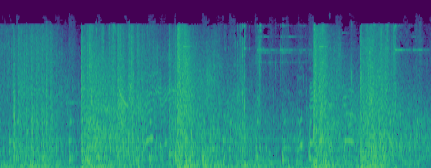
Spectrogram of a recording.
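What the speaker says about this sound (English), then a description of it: "It's a shotgun, how am I missing?" Shotgun fire in the A Way Out video game, loud blasts mixed into a dense, noisy gunfight with overlapping shots and explosions, no clear isolated reports.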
